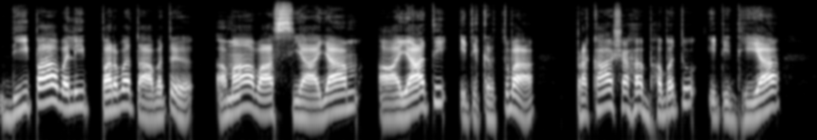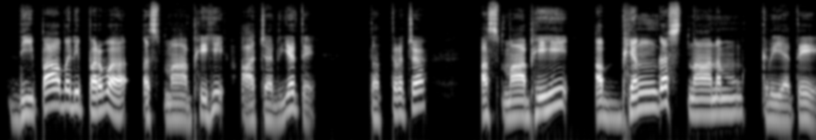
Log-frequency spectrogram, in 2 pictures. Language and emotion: Sanskrit, neutral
